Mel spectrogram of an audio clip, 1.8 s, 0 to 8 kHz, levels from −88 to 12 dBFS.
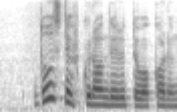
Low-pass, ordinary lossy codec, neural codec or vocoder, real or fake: none; none; none; real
